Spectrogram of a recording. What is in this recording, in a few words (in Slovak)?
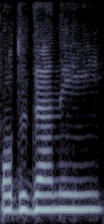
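"poddaný", Slovak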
